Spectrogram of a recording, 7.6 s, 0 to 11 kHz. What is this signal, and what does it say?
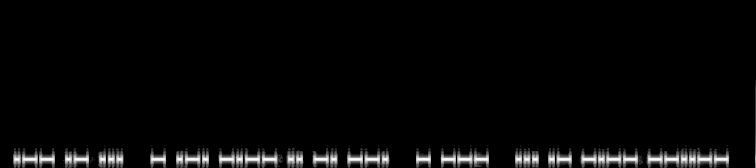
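Morse code, heard as a keyed tone, about 28 wpm, 600 Hz. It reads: WAS TRYING TO SAY,
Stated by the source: Morse code practice at 28 wpm, text of Ken Follett's novel Never in English, from CW med Gnister.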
